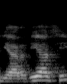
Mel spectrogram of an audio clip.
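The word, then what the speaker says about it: giardiasis: La Yar, pronuncia, a ver, yardiasis.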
